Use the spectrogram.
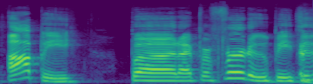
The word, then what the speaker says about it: Oppy: until you recognize that it's not oopy it's Opie but I prefer to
